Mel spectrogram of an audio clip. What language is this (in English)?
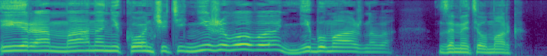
Russian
